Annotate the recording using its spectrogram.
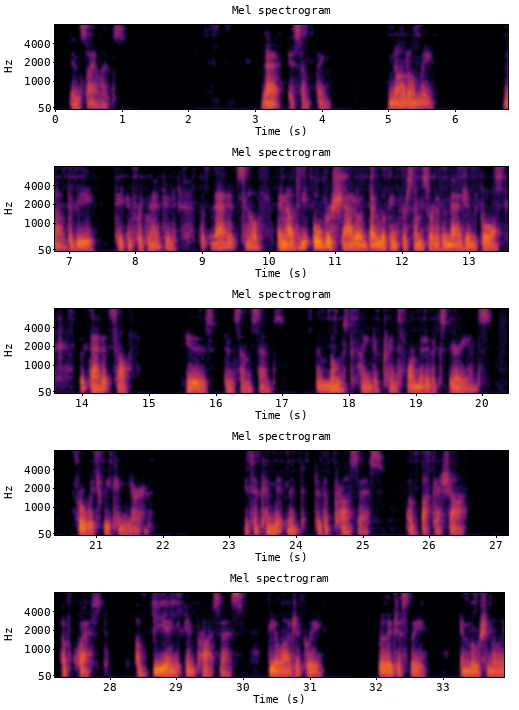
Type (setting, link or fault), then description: link, video call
